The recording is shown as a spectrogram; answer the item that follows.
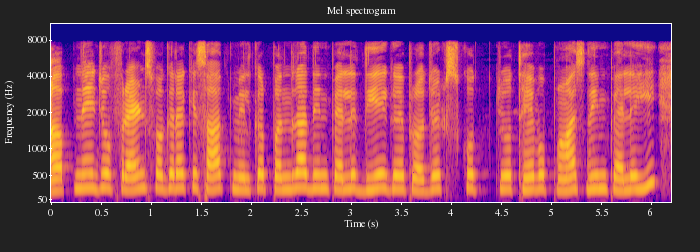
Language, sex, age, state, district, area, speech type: Hindi, female, 18-30, Rajasthan, Jodhpur, urban, spontaneous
